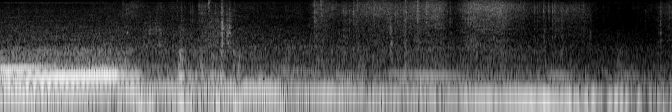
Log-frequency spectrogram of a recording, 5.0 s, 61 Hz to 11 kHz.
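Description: Mercedes-AMG A45's turbocharged four-cylinder heard from inside the cabin. Its revs climb under acceleration for about a second, then ease off, and the engine runs on low and steady.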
